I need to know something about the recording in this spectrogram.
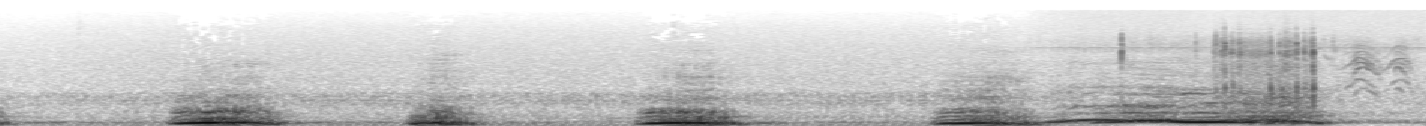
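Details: Lion in the Kgalagadi, Kalahari, roaring to claim territory and keep in contact with its pride; a run of short, deep grunting roars followed by a longer, louder moaning roar, over quiet bush background.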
